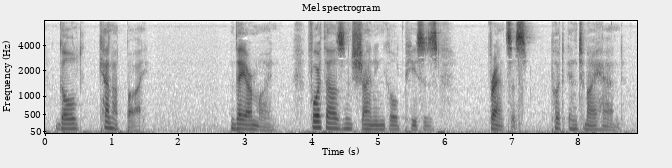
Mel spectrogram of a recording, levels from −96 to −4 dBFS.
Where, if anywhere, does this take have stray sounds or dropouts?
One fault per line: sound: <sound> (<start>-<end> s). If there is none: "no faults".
no faults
